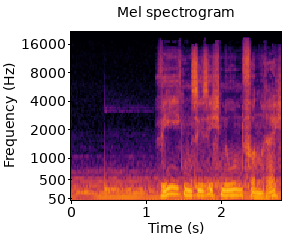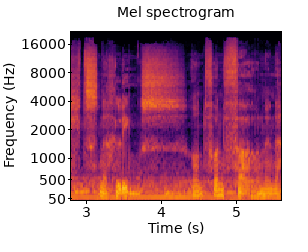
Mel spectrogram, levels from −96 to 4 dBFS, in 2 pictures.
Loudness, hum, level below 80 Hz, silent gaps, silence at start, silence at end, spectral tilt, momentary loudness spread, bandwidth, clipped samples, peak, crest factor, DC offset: -18 LUFS; none; -38 dBFS; none; 0 s; 0 s; -5 dB/octave; 12 LU; 19 kHz; under 0.1%; -2 dBFS; 14 dB; under 0.1%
